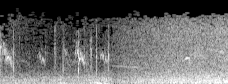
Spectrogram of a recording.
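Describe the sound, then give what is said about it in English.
A steady, broad rushing of wind through trees, a continuous airy whoosh that sounds almost like surf or water, swelling slightly and holding without pause. “Do the trees always make this noise? Always. Whoosh! They sound like water, don't they?”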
